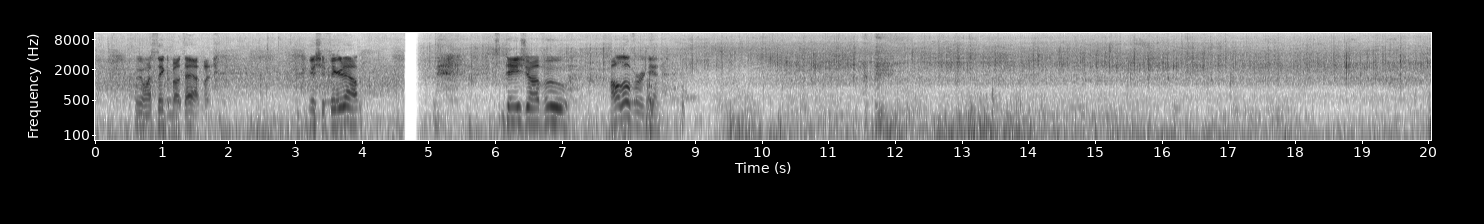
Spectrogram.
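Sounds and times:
bicycle tyres rolling on gravel: 0.0s - 20.0s
wind rumbling on microphone: 0.0s - 20.0s.

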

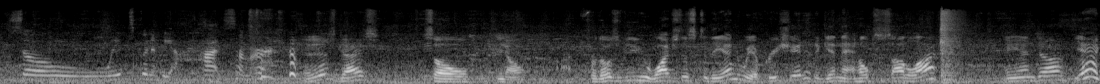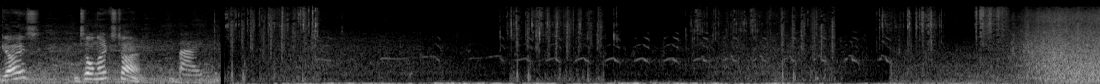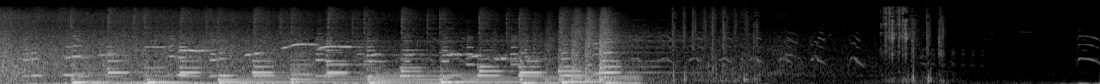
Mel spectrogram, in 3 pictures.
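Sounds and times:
hiss like breaking surf: 21.1s - 26.4s
bird honking calls: 21.9s - 27.4s
cartoon music: 22.2s - 28.7s
rising and falling chirps: 22.2s - 28.8s.

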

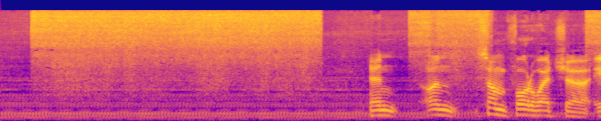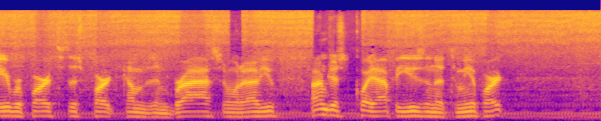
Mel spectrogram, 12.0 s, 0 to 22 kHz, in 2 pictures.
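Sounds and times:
airbrush spraying hiss: 0.3s - 3.2s, 4.1s - 5.0s, 5.9s - 12.0s.

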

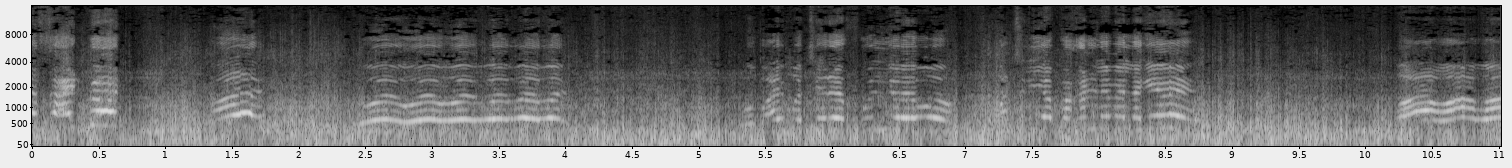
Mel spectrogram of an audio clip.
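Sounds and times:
man calling out: 0.0s - 0.7s, 2.5s - 4.0s
wind rushing over microphone: 0.0s - 11.0s.

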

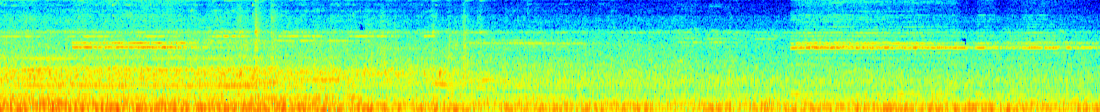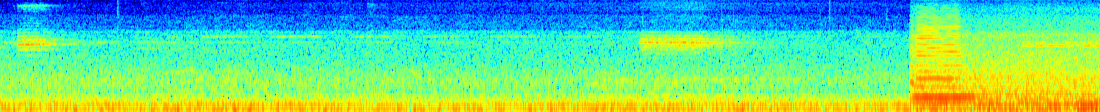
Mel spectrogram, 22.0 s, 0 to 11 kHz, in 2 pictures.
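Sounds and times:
train rumbling along track: 0.0s - 8.0s, 18.2s - 22.0s.

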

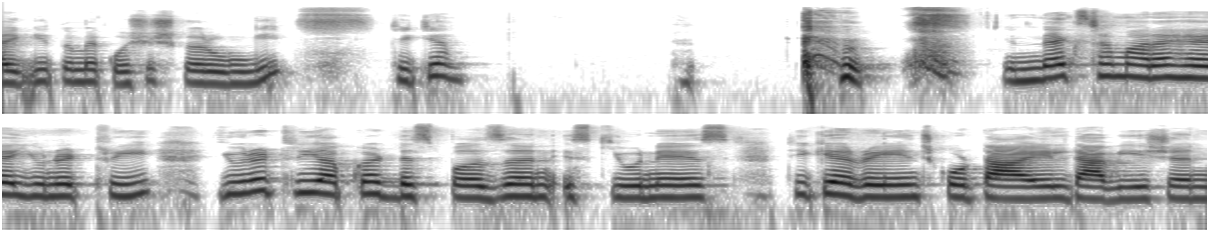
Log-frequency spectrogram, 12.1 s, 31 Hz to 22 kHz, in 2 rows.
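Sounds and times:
woman coughing: 4.0s - 4.9s.

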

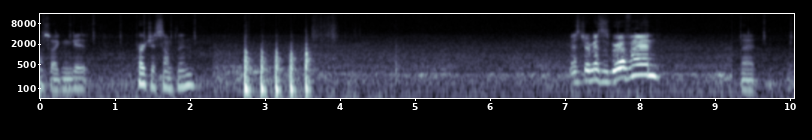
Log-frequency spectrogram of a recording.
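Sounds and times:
knocks on a door: 2.7s - 3.7s.

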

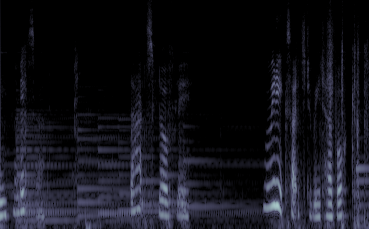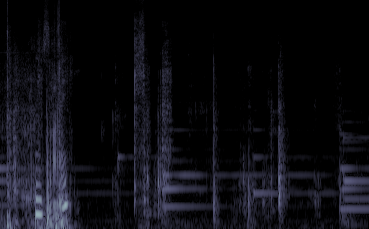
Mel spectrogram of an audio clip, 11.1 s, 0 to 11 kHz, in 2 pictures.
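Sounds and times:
slow piano notes: 0.0s - 11.0s
paper pages rustling: 4.8s - 10.7s.

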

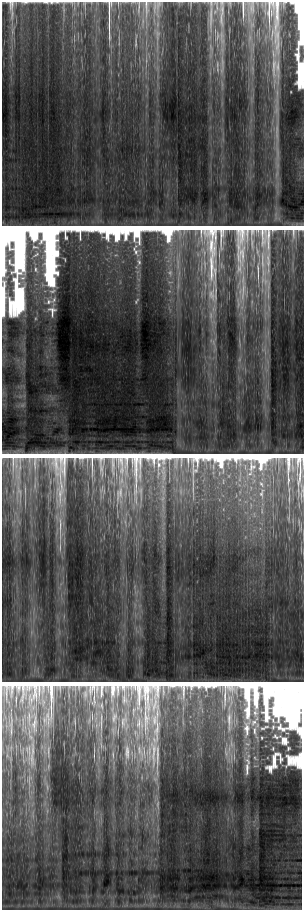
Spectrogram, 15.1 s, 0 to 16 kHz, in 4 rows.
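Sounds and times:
bass-heavy music from car speakers: 0.0s - 15.0s.

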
